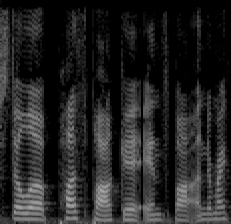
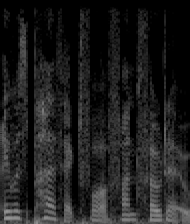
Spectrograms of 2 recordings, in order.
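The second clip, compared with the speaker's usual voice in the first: put-on British accent, hushed to a whisper; 3 semitones lower, 9 dB quieter than usual. Speaker reads the rest of an article aloud as a British accent impression. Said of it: "My best impression of a British accent".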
